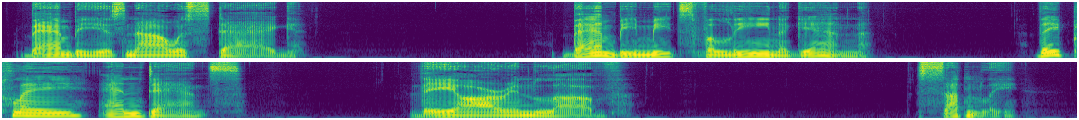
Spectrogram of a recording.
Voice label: Audio British English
